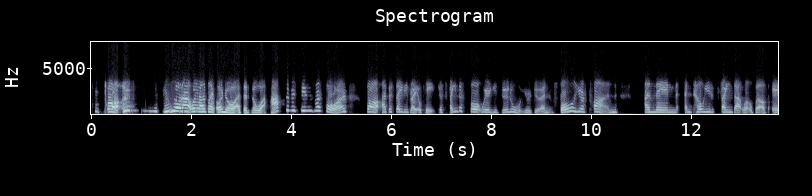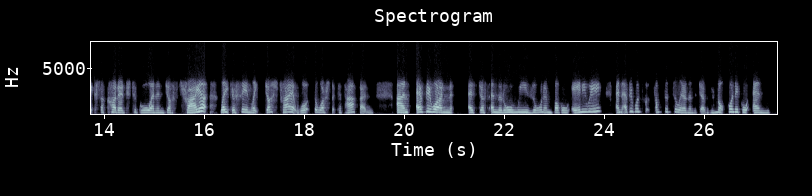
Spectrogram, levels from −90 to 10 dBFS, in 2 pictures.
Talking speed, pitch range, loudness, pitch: 210 wpm, 235-305 Hz, -20 LUFS, 255 Hz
